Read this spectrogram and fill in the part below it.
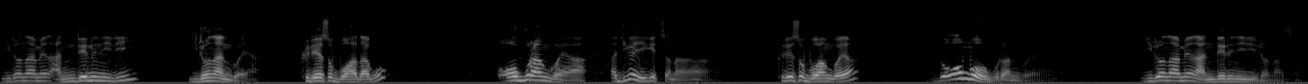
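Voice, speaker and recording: Lively Korean pastor quizzing his congregation. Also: mid-range voice, normal speed, pauses often. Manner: asks the congregation questions and repeats answers. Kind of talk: interactive Bible teaching. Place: church sanctuary.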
